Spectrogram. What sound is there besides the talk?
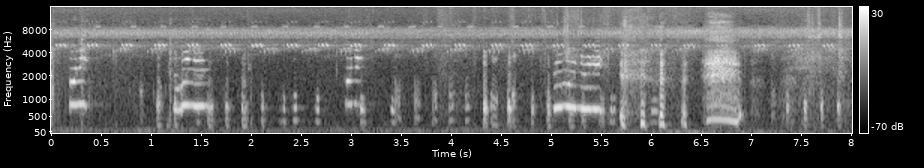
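chicken clucking after being let out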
